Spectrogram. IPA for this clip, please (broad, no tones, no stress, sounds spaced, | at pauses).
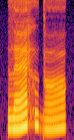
ð æ h ɯ ɡ ɑ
